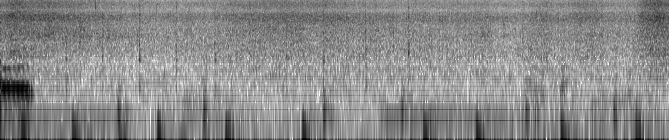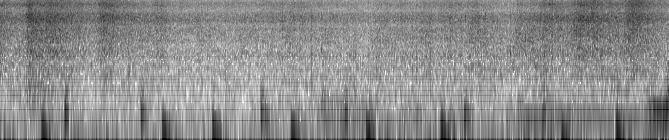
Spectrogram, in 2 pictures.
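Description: Steady sizzling hiss from the open Big Green Egg as the smoked beef ribs cook. Short spray-bottle squirts mist the meat, the brightest about five seconds in and again near the end.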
